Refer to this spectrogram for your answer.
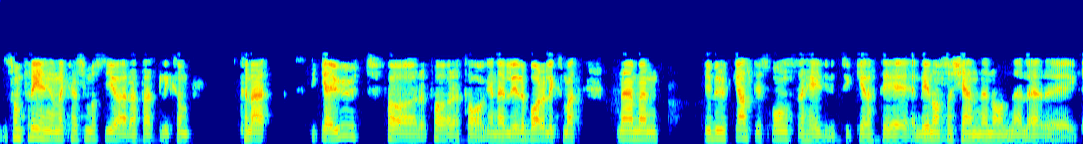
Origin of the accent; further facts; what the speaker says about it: Uddevalla, Västra Götaland County, Sweden; Jag är från Uddevalla och har spelat själv i Kroppskultur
